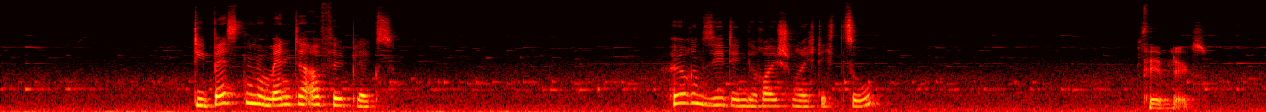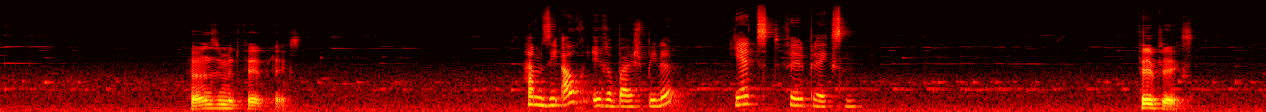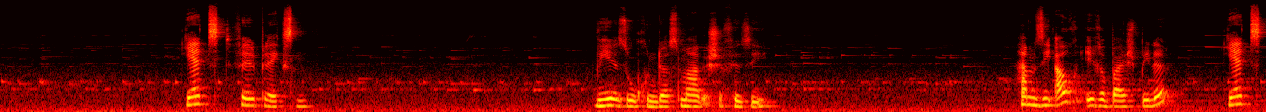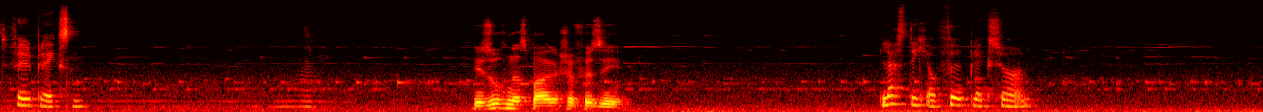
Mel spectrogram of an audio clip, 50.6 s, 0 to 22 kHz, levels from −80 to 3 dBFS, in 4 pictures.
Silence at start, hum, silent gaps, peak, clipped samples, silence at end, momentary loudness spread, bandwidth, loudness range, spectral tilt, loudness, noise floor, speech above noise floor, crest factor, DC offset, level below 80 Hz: 0 s; none; none; -6 dBFS; under 0.1%; 0 s; 26 LU; 18.5 kHz; 11 LU; -4.5 dB/octave; -26 LUFS; -50 dBFS; 25 dB; 24 dB; under 0.1%; -54 dBFS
